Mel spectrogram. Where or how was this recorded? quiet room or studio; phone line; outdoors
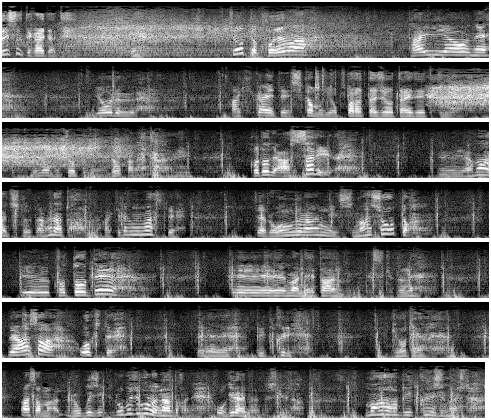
outdoors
